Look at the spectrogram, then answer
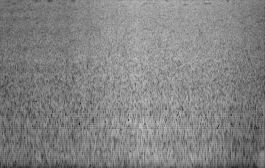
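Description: Ocean surf rolls onto a beach in North Naples, Florida, a steady broadband wash that swells toward the middle and eases off, with light wind noise and no voices.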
